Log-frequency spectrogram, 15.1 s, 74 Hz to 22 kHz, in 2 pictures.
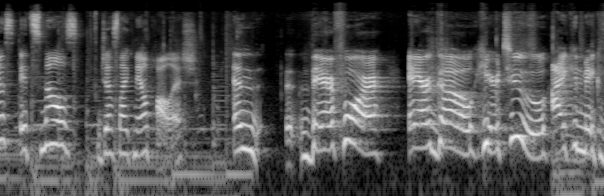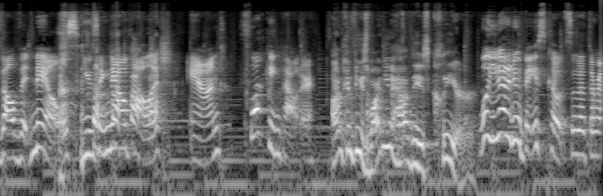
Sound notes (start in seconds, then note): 8.3 laughs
